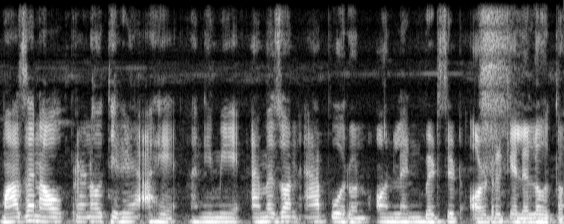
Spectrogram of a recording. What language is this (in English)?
Marathi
